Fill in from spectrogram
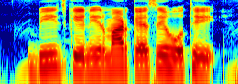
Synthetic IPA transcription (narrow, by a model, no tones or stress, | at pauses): biːd͡ʒkenɪɾmaːɽkɛːseɦoːt̪ʰeː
